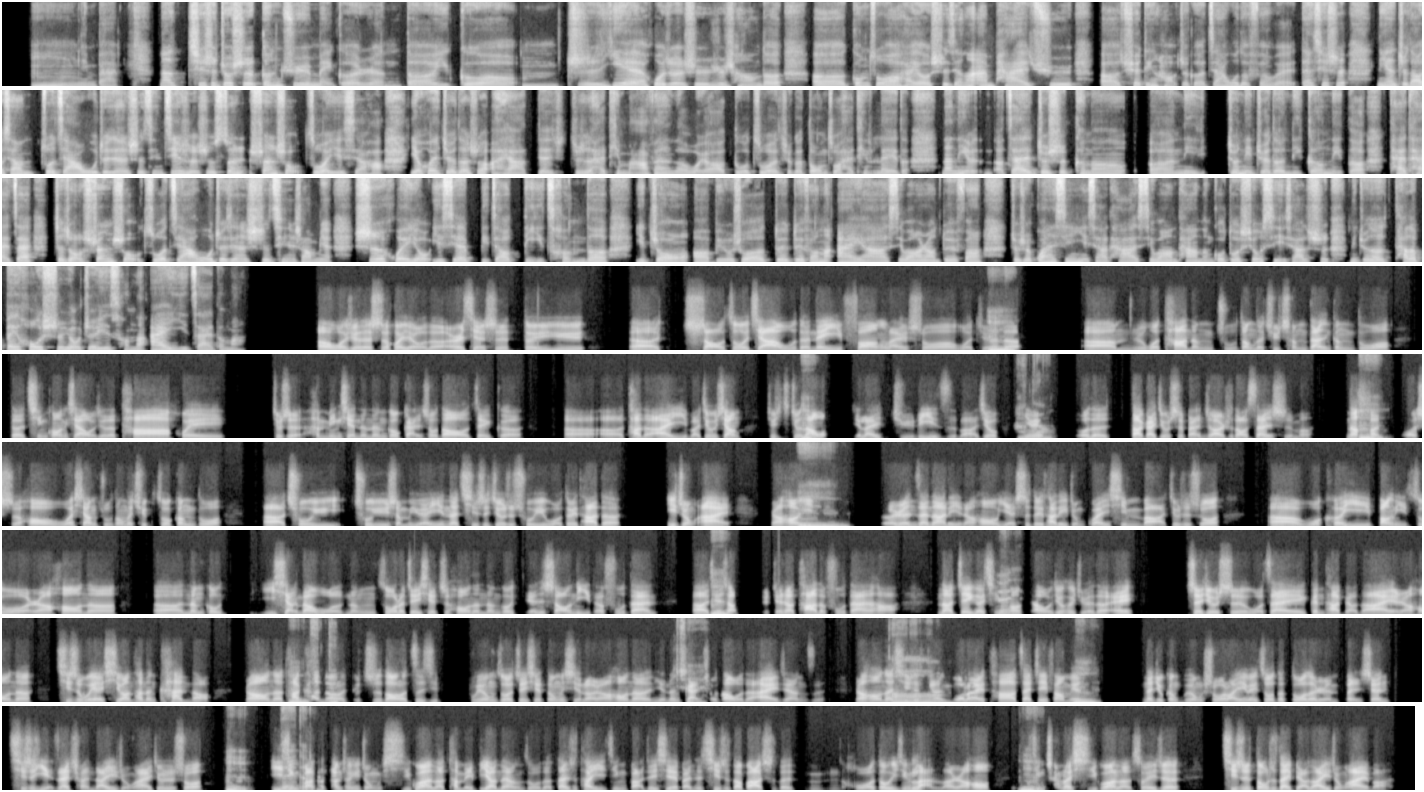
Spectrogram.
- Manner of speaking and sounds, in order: "顺" said as "sun"; other background noise; laugh
- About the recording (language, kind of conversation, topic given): Chinese, podcast, 你会把做家务当作表达爱的一种方式吗？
